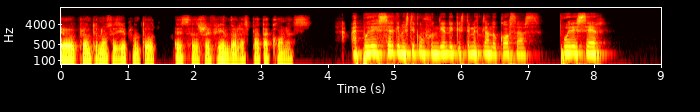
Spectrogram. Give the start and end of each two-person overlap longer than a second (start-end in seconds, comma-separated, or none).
none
